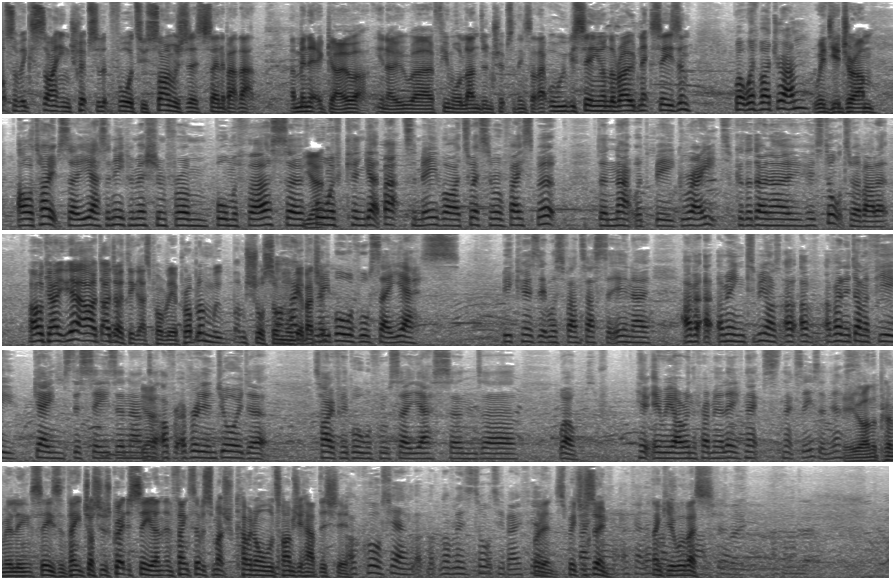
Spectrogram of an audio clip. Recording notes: AFC Bournemouth fans of all ages came on the microphone after the post-match celebrations at Dean Court. Chatted to some veruy happy Cherries outside the ground.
